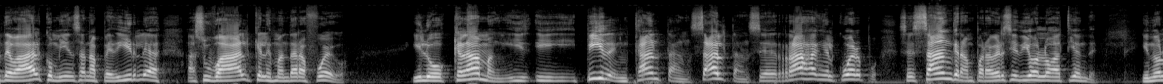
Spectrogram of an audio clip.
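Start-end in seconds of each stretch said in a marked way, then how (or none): none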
